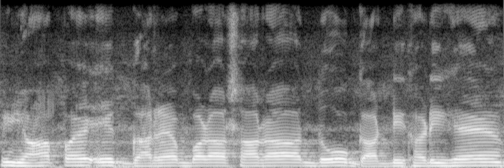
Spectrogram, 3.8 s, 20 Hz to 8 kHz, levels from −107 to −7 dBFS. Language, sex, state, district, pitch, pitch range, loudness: Hindi, male, Haryana, Rohtak, 145 Hz, 140-155 Hz, -13 LUFS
